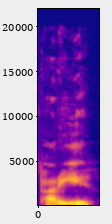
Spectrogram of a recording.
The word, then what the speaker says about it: Paris: places located in Paris it's pronounced Patti and French and you can see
